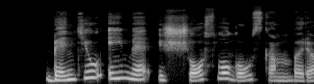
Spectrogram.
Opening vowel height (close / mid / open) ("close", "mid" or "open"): mid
